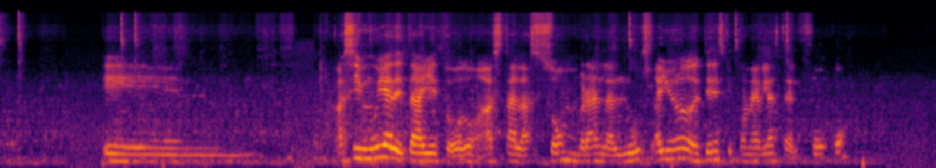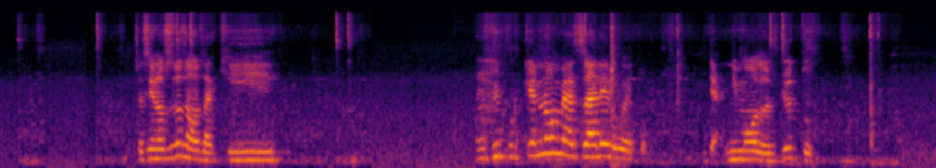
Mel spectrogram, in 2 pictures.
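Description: A young woman speaks calmly through a computer microphone, in bursts with pauses.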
